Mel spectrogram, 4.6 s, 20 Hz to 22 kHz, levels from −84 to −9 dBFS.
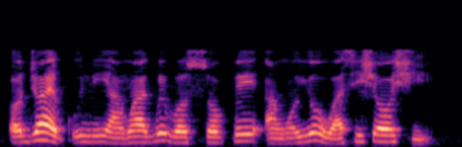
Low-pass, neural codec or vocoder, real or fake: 5.4 kHz; vocoder, 22.05 kHz, 80 mel bands, Vocos; fake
